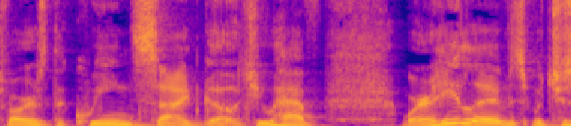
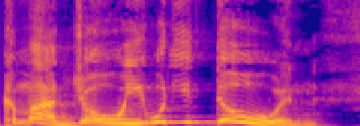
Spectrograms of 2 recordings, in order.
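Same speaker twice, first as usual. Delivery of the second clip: very high put-on New York accent; 10 semitones higher than usual. Describing how movies portray New Yorkers, in a stereotypical movie New York accent. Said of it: "they have this guy talking like this".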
